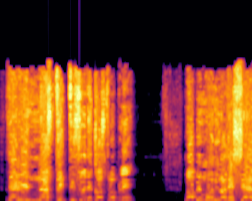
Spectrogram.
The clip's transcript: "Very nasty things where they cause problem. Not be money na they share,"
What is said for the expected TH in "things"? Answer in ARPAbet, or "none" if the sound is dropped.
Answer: T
